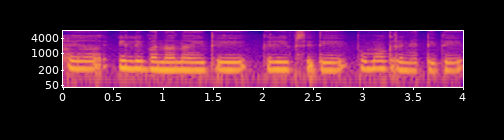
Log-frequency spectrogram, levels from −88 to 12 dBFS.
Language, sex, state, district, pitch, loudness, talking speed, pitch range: Kannada, female, Karnataka, Dakshina Kannada, 215 Hz, -14 LUFS, 120 wpm, 210-235 Hz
